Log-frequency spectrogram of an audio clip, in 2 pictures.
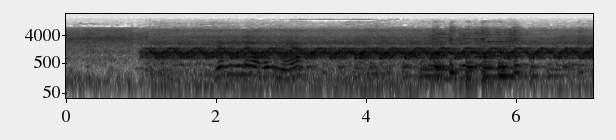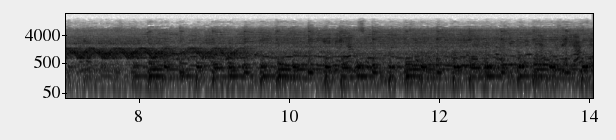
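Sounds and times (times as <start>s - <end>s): siren yelping: 1.0s - 10.2s.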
